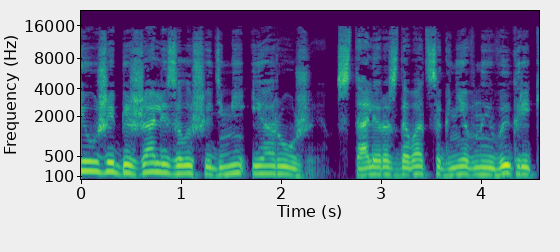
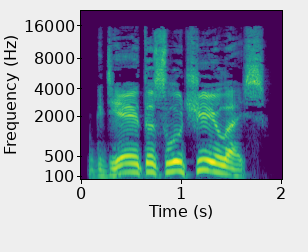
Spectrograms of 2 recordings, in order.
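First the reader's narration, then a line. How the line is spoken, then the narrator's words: Shouted over din, impatient. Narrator (Russian): крикнул Джейми Макфей, перекрывая весь этот гвалт и сдерживая охватившее его безумное нетерпение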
